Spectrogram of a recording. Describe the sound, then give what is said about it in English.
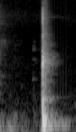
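One dull, solid knock comes from a bedroom in a house after a moment of quiet, with a short fading resonance and a faint low hum underneath. No one speaks. “And the host says, if there's anybody out there, knock once to let us know.”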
